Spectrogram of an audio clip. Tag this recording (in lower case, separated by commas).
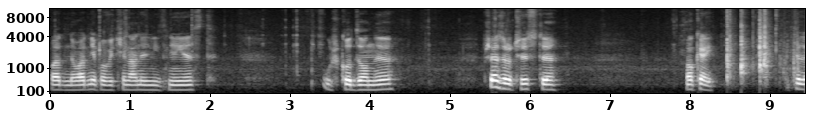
inside a small room, speech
